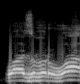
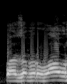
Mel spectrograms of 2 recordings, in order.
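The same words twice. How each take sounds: First: ওয়া as one open "wa"; ওয়া জবর ওয়া ending on clean "wa"; correct waw. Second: ওয়াও closing into "wao"; wrong waw. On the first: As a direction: say ওয়া with rounded lips opening to "aa". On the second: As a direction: end ওয়াও on an added o glide. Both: Shown as a demonstration. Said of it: "ওয়াও নয়".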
